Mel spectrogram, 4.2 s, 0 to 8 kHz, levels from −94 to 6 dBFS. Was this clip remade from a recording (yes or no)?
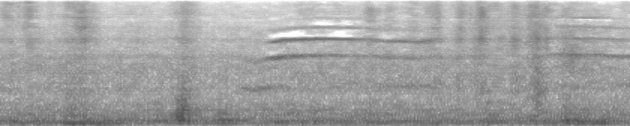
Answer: yes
